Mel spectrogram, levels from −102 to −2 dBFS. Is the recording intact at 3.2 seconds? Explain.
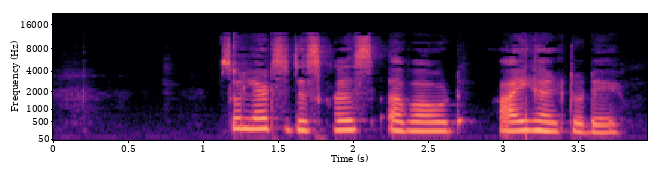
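No. Just before that point, from about 3.15 to 3.19 s, there is an overlap between stream segments. The audio arrives in segments of about 2 s, and two of them carried overlapping timestamps. The player discarded the doubled span, but that speech had not actually been repeated, so roughly 38 ms simply vanishes. It is heard as a click or tiny skip in the speech. On a waveform the trace jumps abruptly instead of continuing smoothly. On a spectrogram a thin vertical broadband line marks the splice.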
